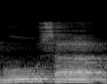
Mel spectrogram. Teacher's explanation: موسیٰ واو مدہ اور کھڑا زبر قائم مقام مد اصلی الف مدہ، 2 حرکات لمبے کریں گے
